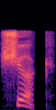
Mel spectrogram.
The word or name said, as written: shook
